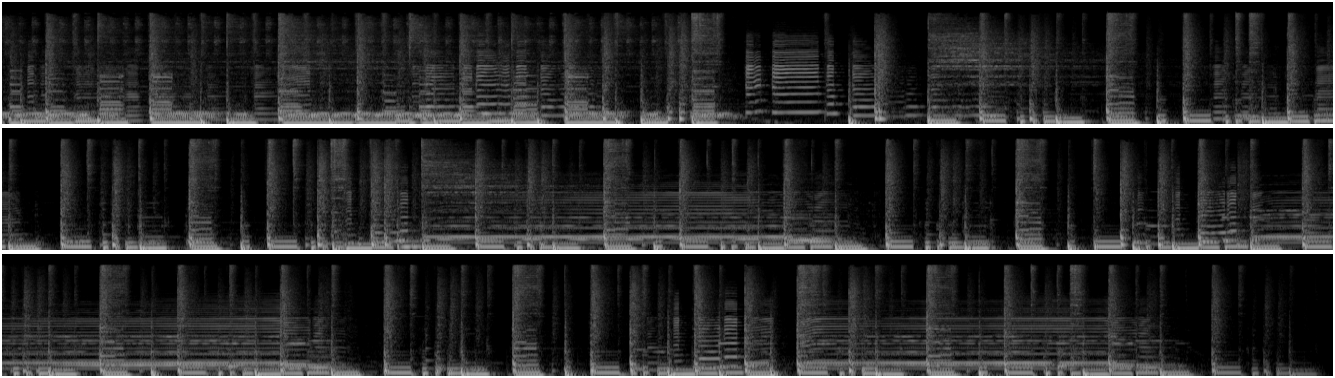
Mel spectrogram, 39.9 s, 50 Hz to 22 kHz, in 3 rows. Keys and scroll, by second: 0.1 Left, 0.5 Left.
